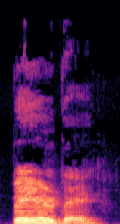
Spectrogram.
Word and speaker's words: verde: here we have green starts with a V but it sounds like it starts with the be fair they Verde and then we have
